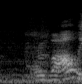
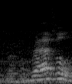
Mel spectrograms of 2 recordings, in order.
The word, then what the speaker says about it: reveille: Revolve is kind rock. Of surf, man. Shed rock. What? Yeah. Did I say it wrong? Yeah, it's okay. How do you say it? Reveille. Yeah. It's French.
